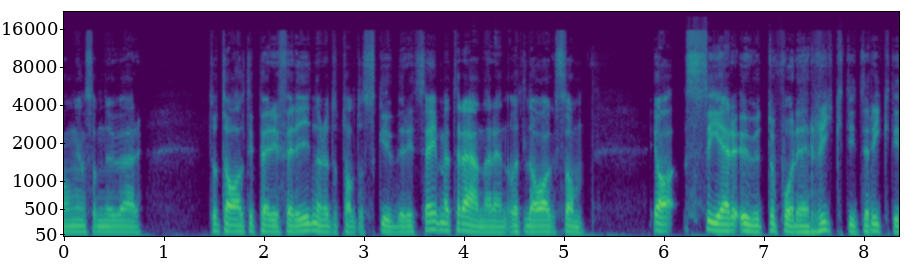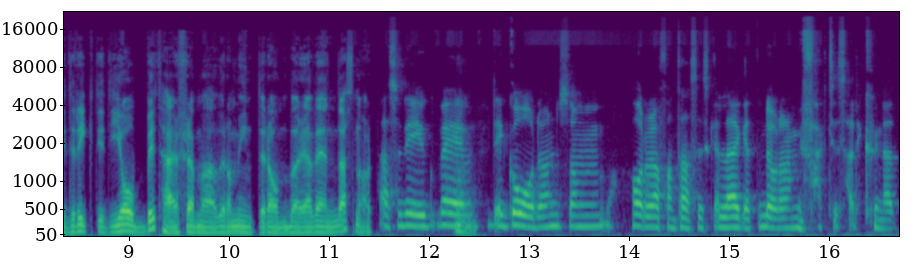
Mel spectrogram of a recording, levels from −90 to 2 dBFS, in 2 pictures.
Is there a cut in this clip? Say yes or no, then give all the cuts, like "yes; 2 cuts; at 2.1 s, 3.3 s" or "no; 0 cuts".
yes; 1 cut; at 11.5 s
